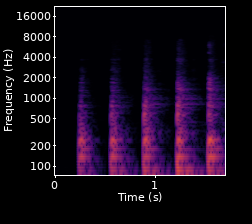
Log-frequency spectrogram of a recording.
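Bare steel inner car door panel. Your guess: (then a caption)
Undamped. Five taps on the bare sheet-metal inner door panel of a BMW E46 3-series, with the door card, vapor barrier, window and window regulator removed. Each tap gives a short, low, hollow knock. The panel sounds a little tinny and undamped, which is the reason for adding sound-deadening strips inside the door.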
